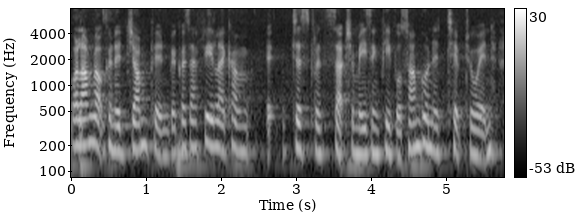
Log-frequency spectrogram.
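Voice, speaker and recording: A woman with a Scottish accent speaks at a fairly quick pace, her fairly low, somewhat breathy voice keeping fairly even intonation. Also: very even loudness. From Scotland, Moray coast. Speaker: interfaith organisation director. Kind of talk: panel discussion.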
